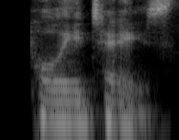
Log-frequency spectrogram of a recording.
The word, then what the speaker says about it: polites: Polites, that's how they would describe it. So that's polites with a long A.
